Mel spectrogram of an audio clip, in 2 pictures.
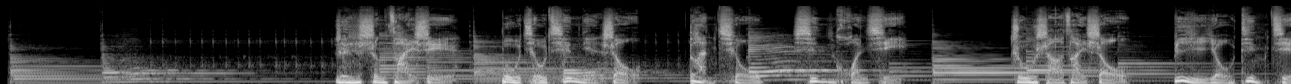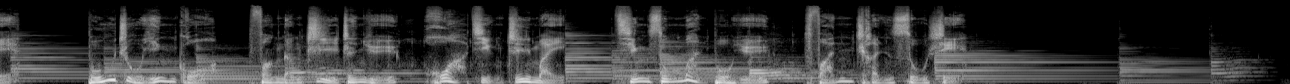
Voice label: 男 专题 古典 仙风道骨, 国语男声配音

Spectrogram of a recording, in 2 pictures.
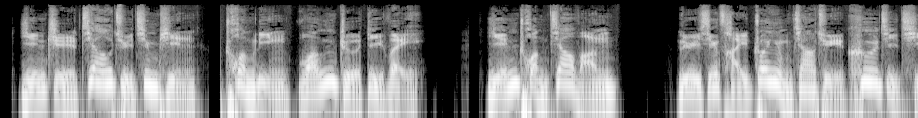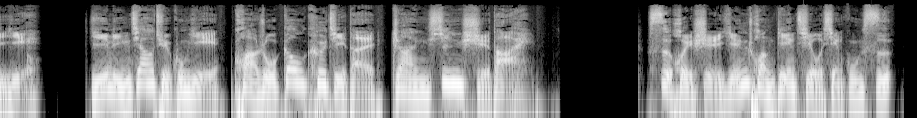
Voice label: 男-汇报-建设工程结构优质奖汇报, 配音案例

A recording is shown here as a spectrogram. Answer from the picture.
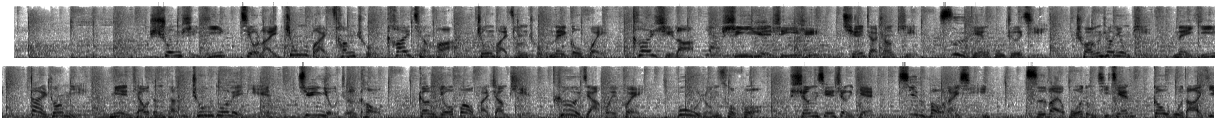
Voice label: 男 双十一广告

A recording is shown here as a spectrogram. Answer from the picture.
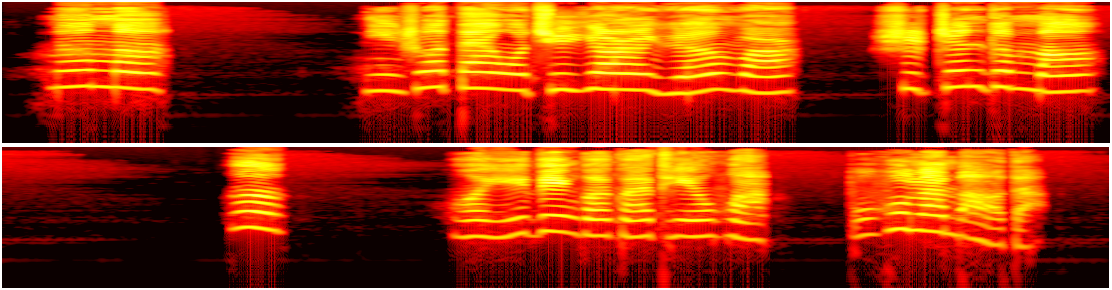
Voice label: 女 萝莉

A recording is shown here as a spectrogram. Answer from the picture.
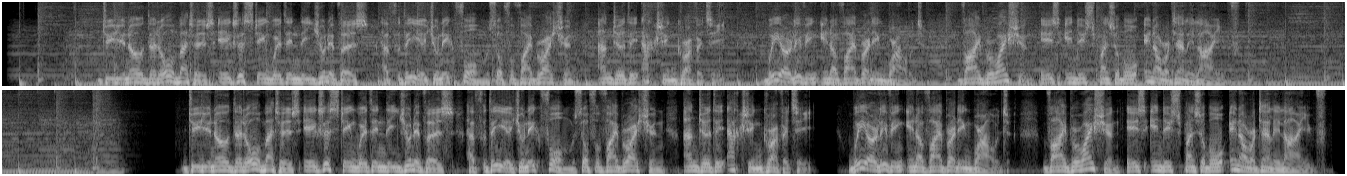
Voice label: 英男 动感; 微动季

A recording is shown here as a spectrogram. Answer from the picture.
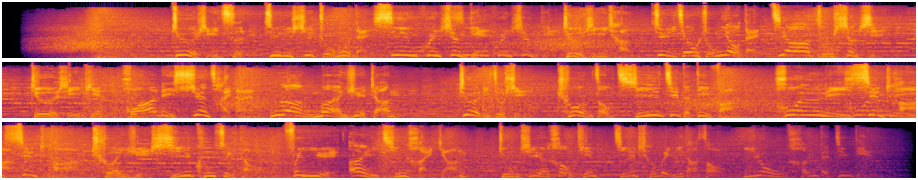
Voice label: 男 婚庆, 国语男声配音 磁性; 男98磁性专题

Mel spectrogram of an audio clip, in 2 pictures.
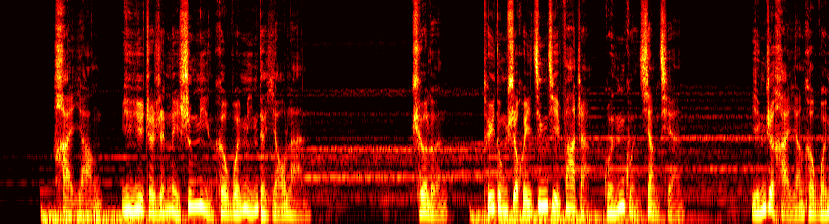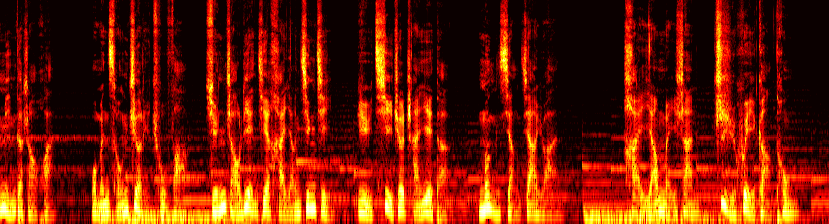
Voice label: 宣传片 企业 温暖大气

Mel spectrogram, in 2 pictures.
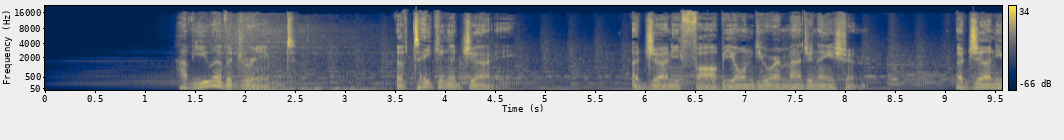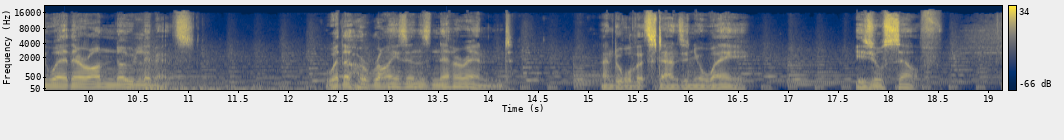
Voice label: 浑厚大气

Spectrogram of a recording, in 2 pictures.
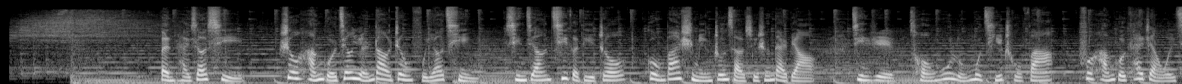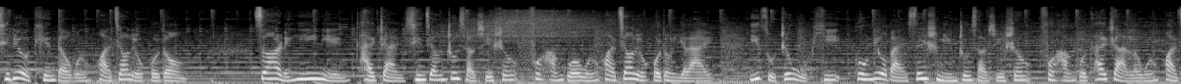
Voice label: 女1 新闻 简讯快报, 国语女声配音, 磁性

